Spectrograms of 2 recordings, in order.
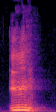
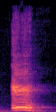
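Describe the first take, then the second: First: The vowel is a close 'ih' sound. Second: The vowel is an open 'eh' sound. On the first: The speaker calls it right. "Kena baca apa? Ih" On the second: The speaker calls it wrong. "Tak boleh baca eh"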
